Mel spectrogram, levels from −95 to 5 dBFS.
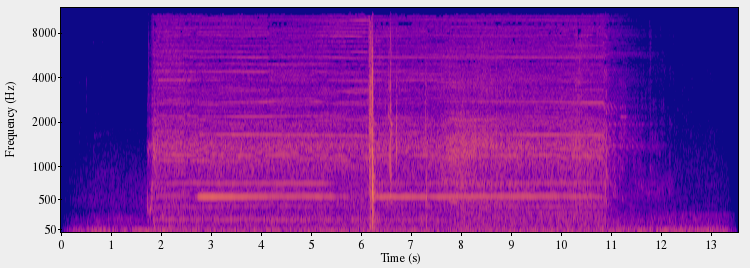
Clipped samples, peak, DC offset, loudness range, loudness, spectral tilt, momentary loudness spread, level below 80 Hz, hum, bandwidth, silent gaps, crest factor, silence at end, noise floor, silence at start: under 0.1%; -4 dBFS; under 0.1%; 9 LU; -38 LUFS; -2 dB/octave; 16 LU; -56 dBFS; none; 11.5 kHz; none; 36 dB; 0.2 s; -62 dBFS; 0.25 s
